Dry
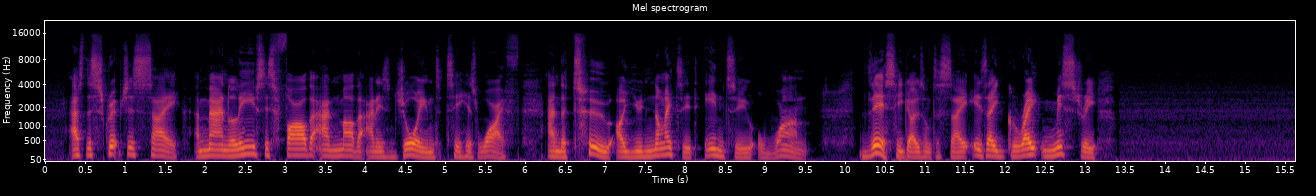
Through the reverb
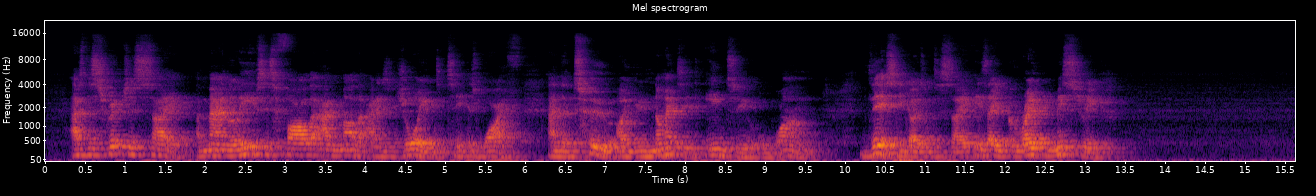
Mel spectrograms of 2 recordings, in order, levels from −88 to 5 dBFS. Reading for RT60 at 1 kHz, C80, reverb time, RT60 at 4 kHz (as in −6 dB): 0.80 s, 5.5 dB, 0.95 s, 0.85 s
